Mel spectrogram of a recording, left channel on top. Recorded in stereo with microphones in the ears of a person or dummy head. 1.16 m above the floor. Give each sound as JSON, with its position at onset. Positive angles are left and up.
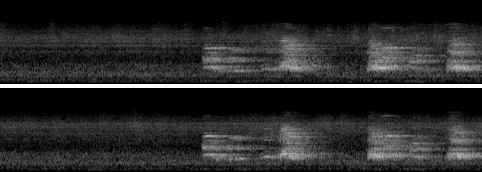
{"t": 2.0, "sound": "a dog barking", "side_deg": -30, "distance_m": 1.3}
